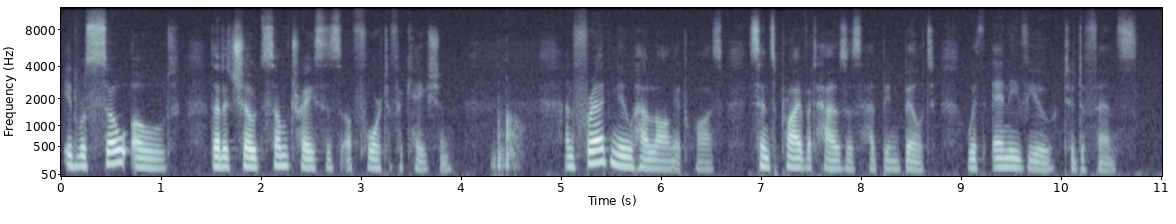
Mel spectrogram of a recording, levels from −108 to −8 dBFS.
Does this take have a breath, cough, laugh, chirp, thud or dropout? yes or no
yes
